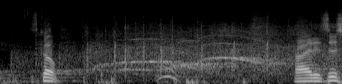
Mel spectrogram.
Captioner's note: applause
